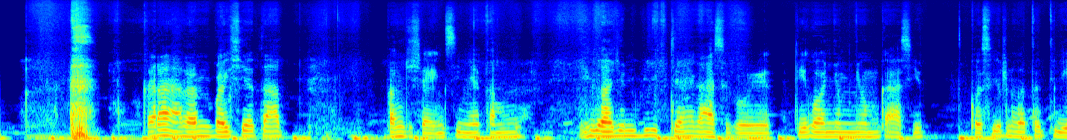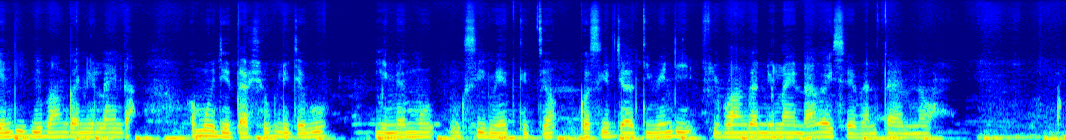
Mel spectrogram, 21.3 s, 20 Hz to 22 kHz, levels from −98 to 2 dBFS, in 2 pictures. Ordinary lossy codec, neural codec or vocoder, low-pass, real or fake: none; codec, 44.1 kHz, 7.8 kbps, Pupu-Codec; none; fake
